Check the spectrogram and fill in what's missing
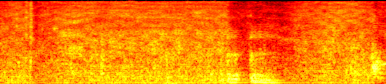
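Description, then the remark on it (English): A single short sneeze bursts out partway through, rising briefly above a steady, loud background of rumbling, hissing noise that fills the whole clip. “Bless you”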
